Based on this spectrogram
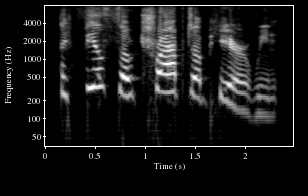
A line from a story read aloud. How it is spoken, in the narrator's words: Tina wailed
